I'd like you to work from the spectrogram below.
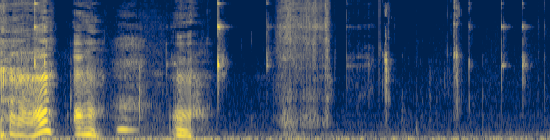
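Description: Crunching and chewing of food being eaten, with a few brief vocal sounds at the start followed by irregular, fairly faint bites and chews.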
